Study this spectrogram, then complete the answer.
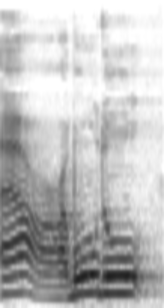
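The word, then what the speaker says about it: أَعْبُدُ: Ayın ortaça miktarda demek sıkılış bilen telaffuz kılınadı. La a'budu, a'budu, a'budu.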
